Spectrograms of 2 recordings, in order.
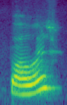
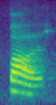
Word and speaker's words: power: Can you pronounce this word? Power, No, it's par.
